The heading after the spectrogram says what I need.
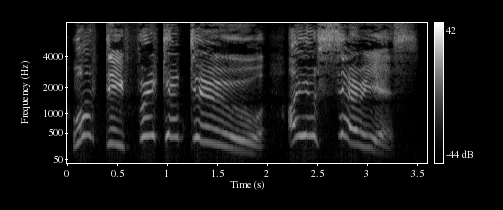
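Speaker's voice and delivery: drawn-out sarcastic complaint, voice swooping down; exasperated sarcasm. Real, not acted. Player whose game crashed on him, exasperated. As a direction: complain loudly in mock celebration.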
